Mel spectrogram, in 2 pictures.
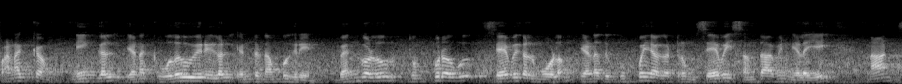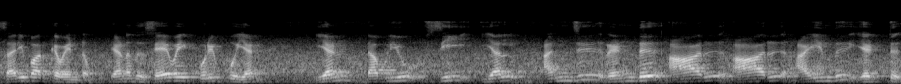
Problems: constant background noise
